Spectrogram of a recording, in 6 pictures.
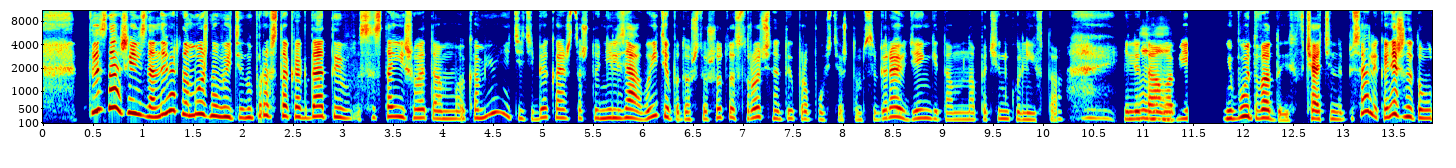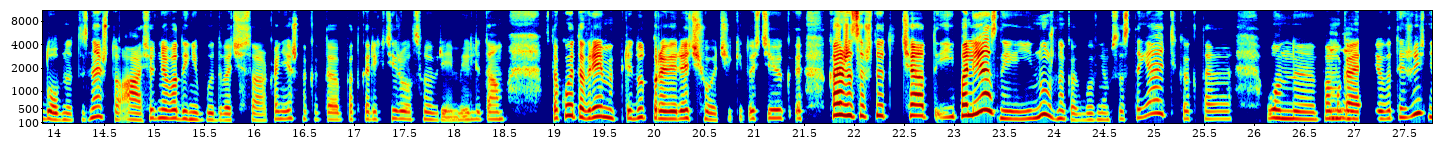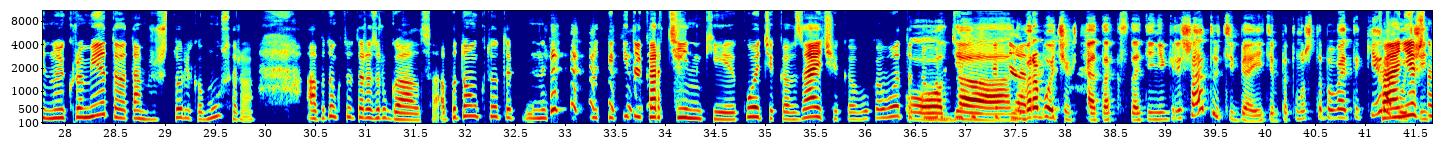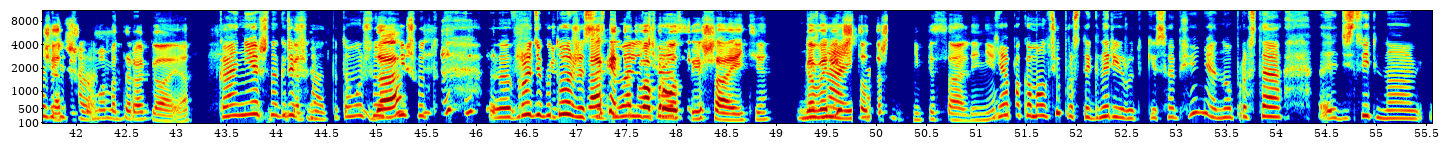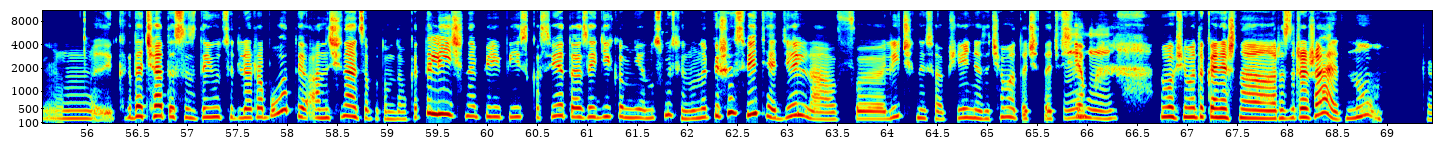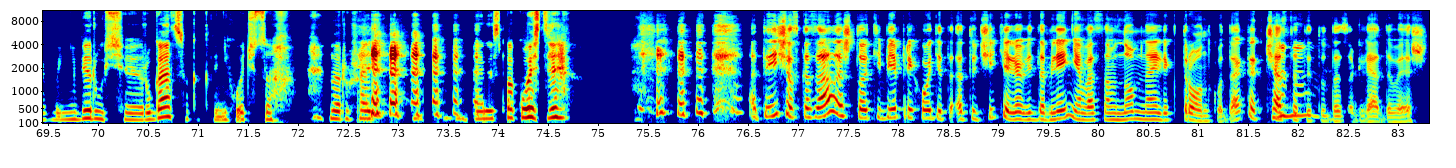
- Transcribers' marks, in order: laugh; unintelligible speech; tapping; chuckle; other noise; laugh; chuckle; chuckle
- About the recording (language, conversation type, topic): Russian, podcast, Как вы настраиваете уведомления, чтобы они не отвлекали?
